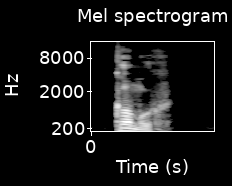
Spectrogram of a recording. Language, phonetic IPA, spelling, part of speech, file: Polish, [ˈkɔ̃mux], komuch, noun, Pl-komuch.ogg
